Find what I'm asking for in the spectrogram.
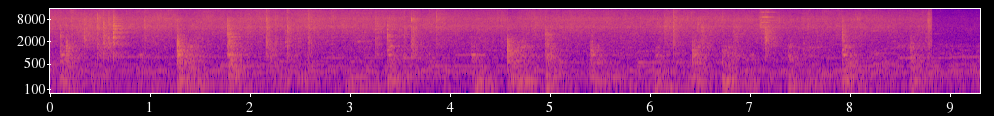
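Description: Ginger and green chili frying for lemon rice, a bright sizzle with frequent quick scrapes and clinks from stirring in a rapid uneven rhythm, close up and loud.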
